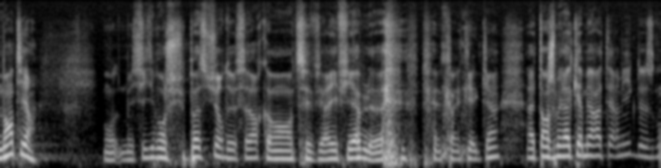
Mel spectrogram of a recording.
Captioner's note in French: rires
